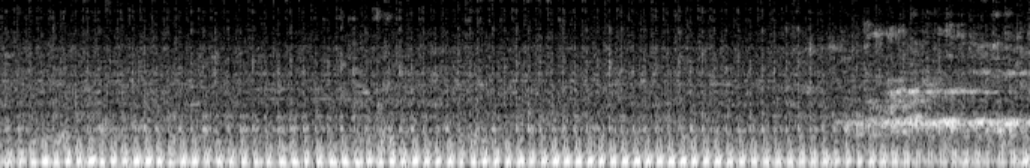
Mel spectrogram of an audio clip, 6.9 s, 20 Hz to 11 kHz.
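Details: Kawasaki Vulcan 500 twin idling during carburettor synchronisation after valve adjustment, "almost right": regular even throb about three beats a second, holding steady with a little whir near the end; balanced, healthy normal idle.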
